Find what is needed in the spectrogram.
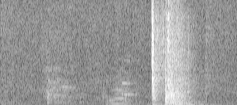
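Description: A door banging shut about one and a half seconds in, a sudden loud thud with a short ring after it, over faint talk in a room.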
